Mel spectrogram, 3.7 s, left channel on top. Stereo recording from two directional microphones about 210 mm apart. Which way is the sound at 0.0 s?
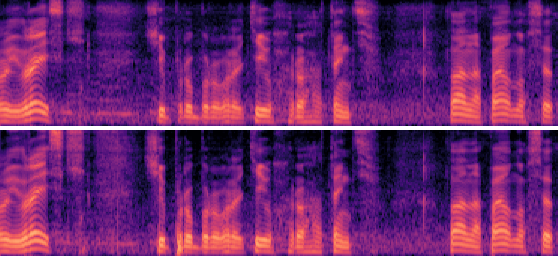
25° right (ahead or behind).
